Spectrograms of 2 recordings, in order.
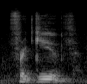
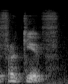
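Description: First: American accent with a clear short i vowel. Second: Scandinavian accent with a darkened short i vowel. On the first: "in the American accent, this will be very clear" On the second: "when speaking with Swedish or Norwegian accent, we're going to say"

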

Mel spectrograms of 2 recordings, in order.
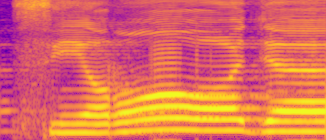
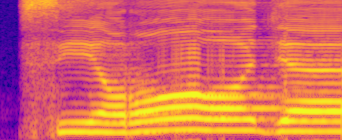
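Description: No difference in how they are said.

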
